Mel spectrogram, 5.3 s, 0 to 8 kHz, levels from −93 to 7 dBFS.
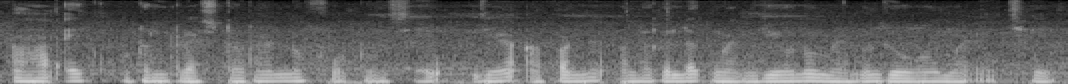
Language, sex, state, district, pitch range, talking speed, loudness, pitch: Gujarati, male, Gujarat, Valsad, 105-120 Hz, 180 wpm, -19 LUFS, 115 Hz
